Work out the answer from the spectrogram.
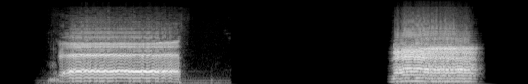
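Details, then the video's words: Two sheep bleats, the first long and quavering, the second shorter and brighter, each a full nasal baa with a strong harmonic stack, silence between. "Different sounds of a sheep."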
